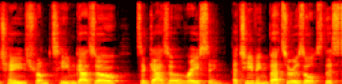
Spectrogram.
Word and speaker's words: Gazoo: up with the name team gazoo pronounced gazo in japanese and in english meaning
